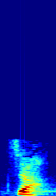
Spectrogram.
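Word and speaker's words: ཅ: 加，它的发音方法呢？发音方法是不送气的清塞音。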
